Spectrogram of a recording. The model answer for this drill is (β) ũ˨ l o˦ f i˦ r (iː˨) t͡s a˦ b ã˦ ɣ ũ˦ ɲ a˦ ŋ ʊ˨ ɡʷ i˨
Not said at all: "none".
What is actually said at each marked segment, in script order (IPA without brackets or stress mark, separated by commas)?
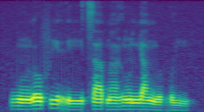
β, iː˨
